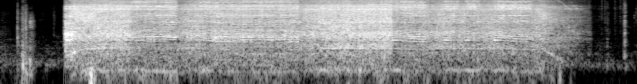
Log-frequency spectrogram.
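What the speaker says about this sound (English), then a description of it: "After angle grinding and smoothing it off a bit with a Dremel, that's now not catching anymore." An angle grinder grinds down a part on a two-stroke bicycle engine build, a loud, steady, harsh abrasive whine running about eight seconds with slight dips, starting abruptly and trailing off at the end.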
